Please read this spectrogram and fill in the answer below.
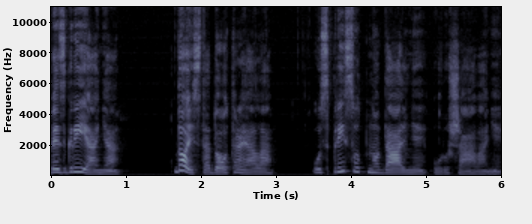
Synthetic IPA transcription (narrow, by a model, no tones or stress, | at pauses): be̞zɡɾijaɲa | d̪o̞jist̪ad̪o̞t̪ɾajala | uzpɾisut̪nod̪aːʎɲeuɾuʃaːʋaɲe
